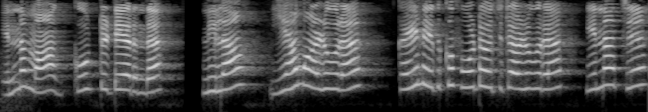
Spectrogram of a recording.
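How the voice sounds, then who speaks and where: A woman's voice: very high voice, steady tone, moderate pace, sharp tone. A woman voicing a middle-aged mother who coaxes and reassures her daughter in a cartoon. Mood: soothing. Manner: reassuring, coaxing. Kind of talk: cartoon voice acting.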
